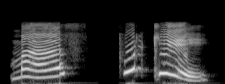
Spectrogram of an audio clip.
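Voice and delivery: puzzled salesman's slow question. Shown as a demonstration. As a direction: stretch "por quê" into a wondering question. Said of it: "Ponto de interrogação para indicar que o vendedor fez uma pergunta".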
